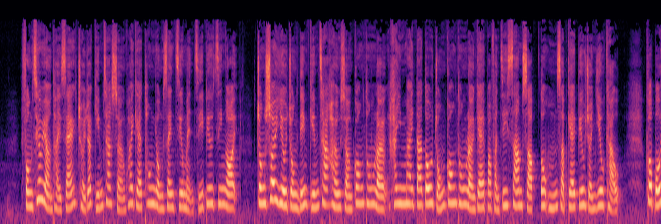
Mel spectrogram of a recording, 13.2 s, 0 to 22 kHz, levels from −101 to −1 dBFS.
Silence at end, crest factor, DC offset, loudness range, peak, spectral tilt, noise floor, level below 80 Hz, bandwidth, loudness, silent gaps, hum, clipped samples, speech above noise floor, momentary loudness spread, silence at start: 0 s; 18 dB; under 0.1%; 3 LU; -2 dBFS; -3.5 dB/octave; -43 dBFS; -54 dBFS; 16 kHz; -19 LUFS; none; none; under 0.1%; 24 dB; 7 LU; 0.45 s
